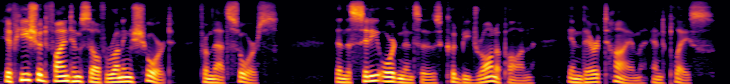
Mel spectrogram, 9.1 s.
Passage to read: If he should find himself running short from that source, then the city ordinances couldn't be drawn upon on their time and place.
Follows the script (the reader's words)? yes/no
no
